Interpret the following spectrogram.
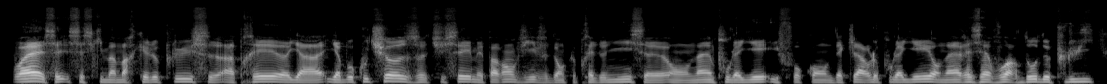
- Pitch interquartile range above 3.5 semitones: No, narrow, 2.5 semitones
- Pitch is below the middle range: Yes, low, 110 Hz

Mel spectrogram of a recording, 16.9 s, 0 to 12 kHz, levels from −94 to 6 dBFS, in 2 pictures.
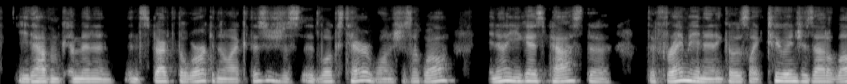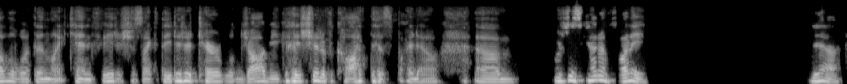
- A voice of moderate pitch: No, low, 125 Hz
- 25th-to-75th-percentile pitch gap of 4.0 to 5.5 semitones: No, average, 3.0 semitones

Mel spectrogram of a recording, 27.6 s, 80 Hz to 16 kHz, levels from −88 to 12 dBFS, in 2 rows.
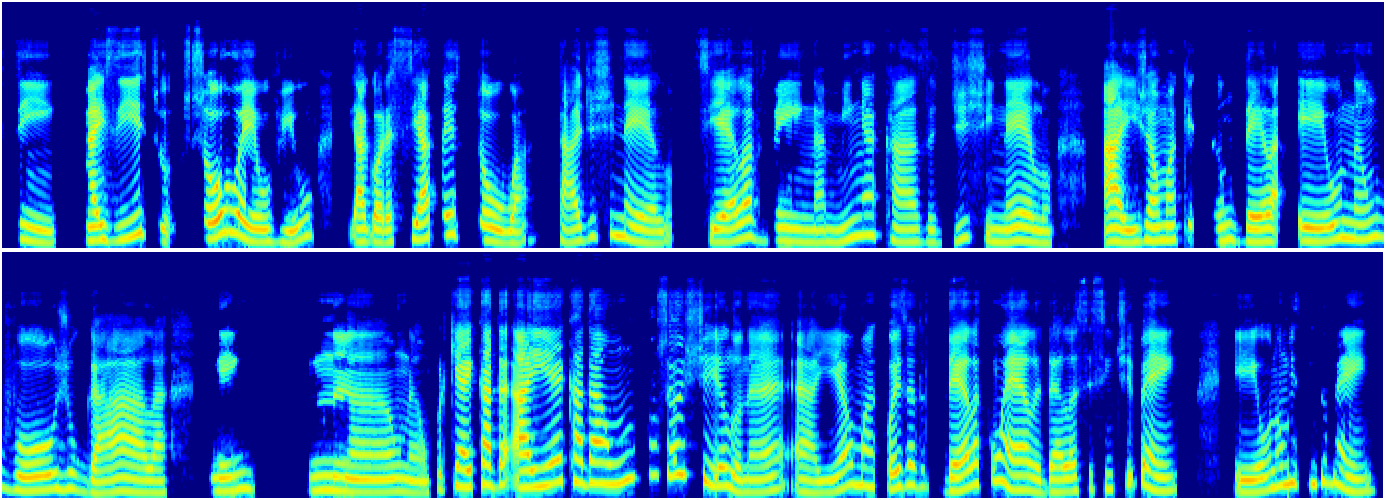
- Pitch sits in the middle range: No, high, 205 Hz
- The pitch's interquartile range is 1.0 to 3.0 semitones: No, wide, 5.5 semitones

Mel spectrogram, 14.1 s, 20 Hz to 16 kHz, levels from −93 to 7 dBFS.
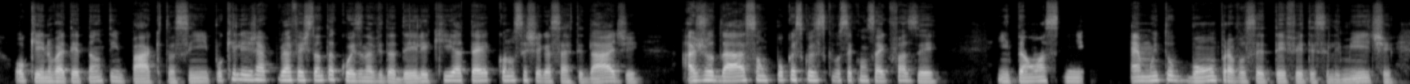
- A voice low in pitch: Yes, low, 120 Hz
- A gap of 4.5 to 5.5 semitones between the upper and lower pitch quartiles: Yes, average, 5.0 semitones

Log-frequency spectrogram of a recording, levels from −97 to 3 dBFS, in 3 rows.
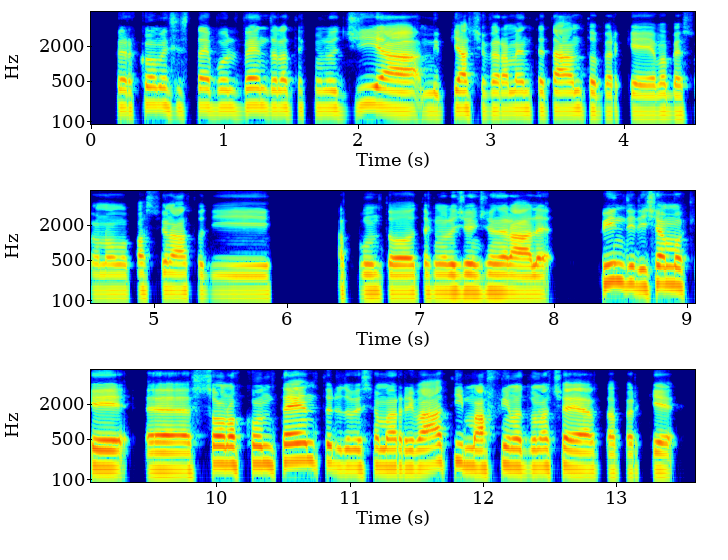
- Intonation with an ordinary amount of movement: Yes, average, 3.4 semitones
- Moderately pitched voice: Yes, medium, 160 Hz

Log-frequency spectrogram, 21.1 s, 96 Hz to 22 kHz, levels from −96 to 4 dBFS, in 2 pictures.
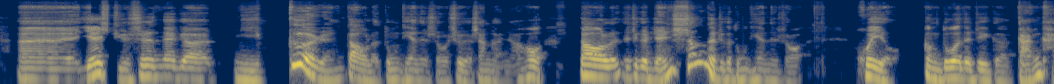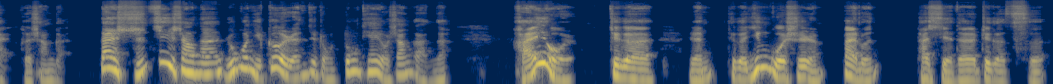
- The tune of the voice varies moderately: No, wide, 6.3 semitones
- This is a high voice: No, low, 135 Hz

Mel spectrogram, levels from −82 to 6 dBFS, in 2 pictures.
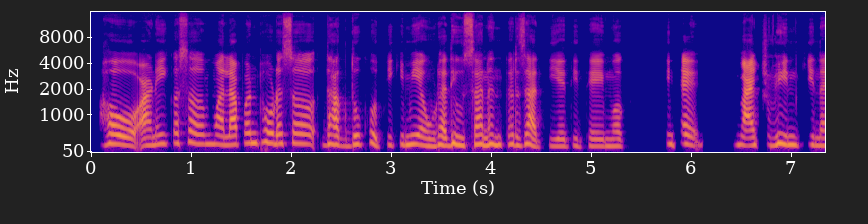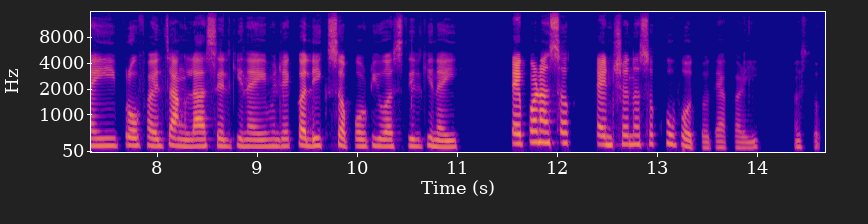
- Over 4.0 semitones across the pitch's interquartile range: Yes, average, 4.4 semitones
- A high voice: Yes, high, 200 Hz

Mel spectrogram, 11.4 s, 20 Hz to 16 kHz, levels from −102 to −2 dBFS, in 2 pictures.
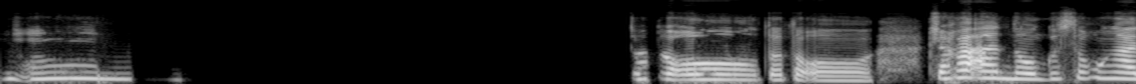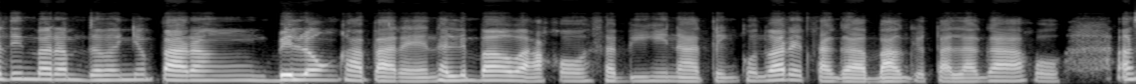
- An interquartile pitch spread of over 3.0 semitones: Yes, average, 5.3 semitones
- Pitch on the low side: No, high, 205 Hz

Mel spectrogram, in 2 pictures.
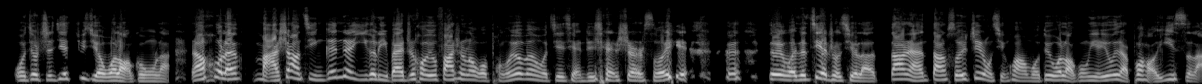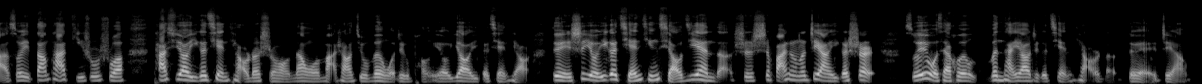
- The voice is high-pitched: Yes, high, 200 Hz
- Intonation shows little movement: No, average, 5.0 semitones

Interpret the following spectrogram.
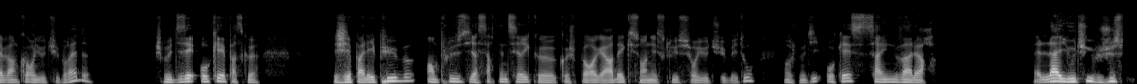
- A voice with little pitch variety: No, average, 4.0 semitones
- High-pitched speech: No, low, 115 Hz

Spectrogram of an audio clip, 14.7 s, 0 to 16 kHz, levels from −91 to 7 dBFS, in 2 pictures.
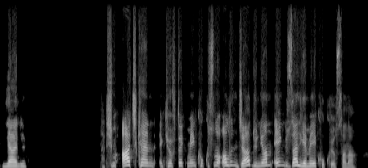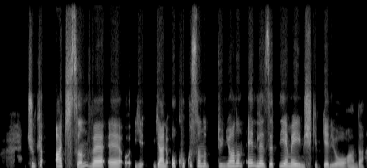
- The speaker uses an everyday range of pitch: Yes, average, 4.1 semitones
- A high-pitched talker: Yes, high, 235 Hz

